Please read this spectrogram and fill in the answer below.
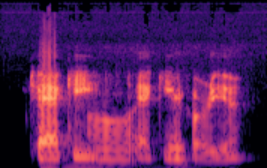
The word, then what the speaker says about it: tachycardia: In 2004, he was diagnosed with idiopathic congestive heart failure, and he has, I hope I said it correctly, tachycardia. – Tachycardia.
